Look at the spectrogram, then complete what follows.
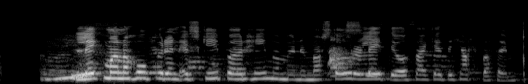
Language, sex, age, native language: Icelandic, female, 18-19, Icelandic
